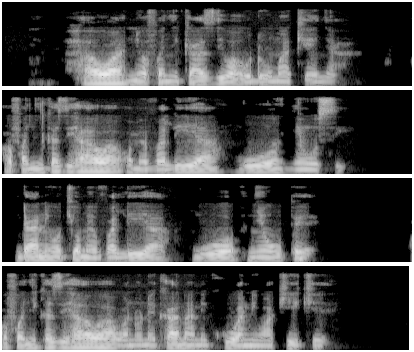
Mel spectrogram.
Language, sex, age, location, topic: Swahili, male, 18-24, Kisumu, government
